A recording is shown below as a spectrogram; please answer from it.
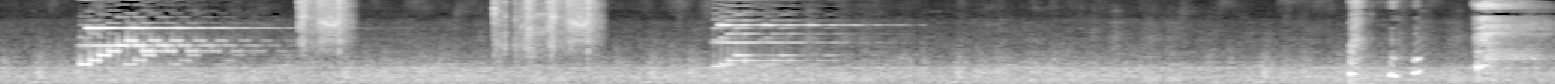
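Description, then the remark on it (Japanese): Scattered smartphone camera shutter sounds from people taking photos and videos with their smartphones snap several times, some in quick bursts, mixed with short electronic chime tones over a steady low murmur of background noise. “しかもほら、人によってはスマホで写真や動画を撮って その上、拡散までなさっているみたいですね。”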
